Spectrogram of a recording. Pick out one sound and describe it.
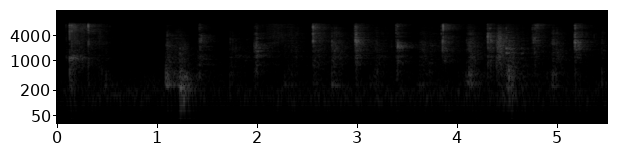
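A man chews food loudly close up.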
